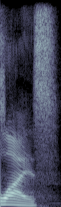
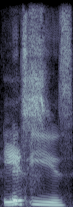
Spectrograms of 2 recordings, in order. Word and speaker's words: Ys: Wise. I love Wise. Wise. Wise. Wise. Talise, the Talise of series, excellent series. Isn't the actual pronounce Ease? It's ease. Yeah.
